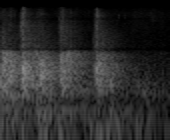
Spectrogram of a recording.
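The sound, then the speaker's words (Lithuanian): Applause from a studio audience welcoming a guest onto a talk show: quiet, steady clapping with a few louder bursts standing out in the first second. “Pasitikime plojimais.”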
